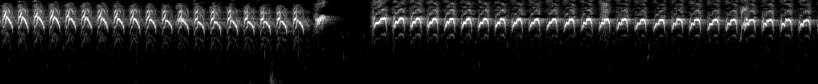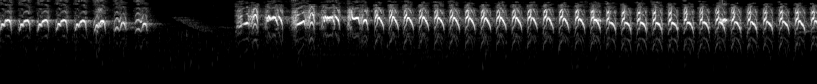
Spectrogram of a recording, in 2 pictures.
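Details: Crested jay heard in therapy audio meant to make a stalled bird open its beak and reply: long bursts of very rapid, dry, high-pitched rattling, broken by two brief silences.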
